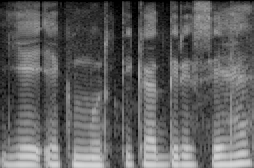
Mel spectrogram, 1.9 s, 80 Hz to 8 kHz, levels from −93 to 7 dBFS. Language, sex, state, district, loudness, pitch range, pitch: Hindi, male, Jharkhand, Palamu, -16 LUFS, 145-150 Hz, 145 Hz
